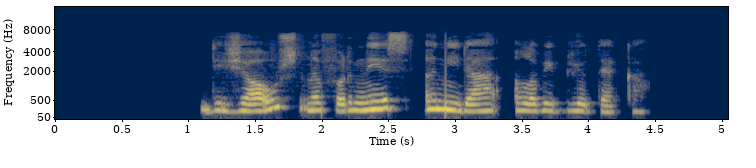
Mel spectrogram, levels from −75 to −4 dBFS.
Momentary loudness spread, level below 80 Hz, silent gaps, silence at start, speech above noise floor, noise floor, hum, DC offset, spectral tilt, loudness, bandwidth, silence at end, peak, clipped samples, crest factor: 13 LU; -60 dBFS; 2.71-2.76 s, 3.38-3.43 s; 1.1 s; over 69 dB; under -90 dBFS; none; under 0.1%; -5.5 dB/octave; -21 LUFS; 7.8 kHz; 0.6 s; -4 dBFS; under 0.1%; 18 dB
